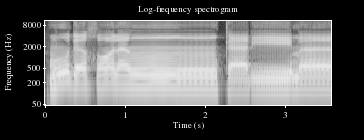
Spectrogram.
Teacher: di sini kho-nya harusnya cukup satu harokat, lamnya tanpa tasdid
